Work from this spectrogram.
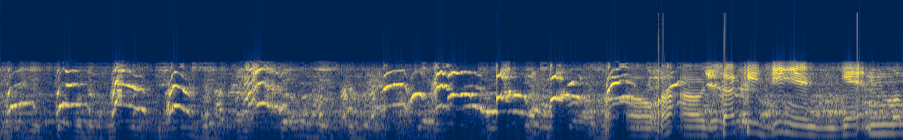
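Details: Three-week-old puppies from a Chucky x Deuce litter, crowded together in a dense chorus of high, wavering whines and short yips that rise and bend in pitch, overlapping almost without pause, with a human voice mixed in.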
